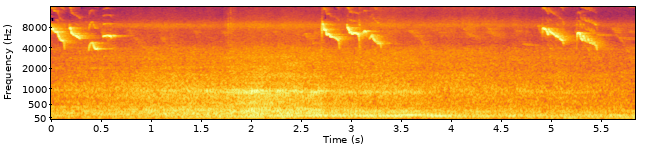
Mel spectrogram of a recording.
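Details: Mountain white-eye from Merapi, described as endemic and rare, an old bird still singing keenly: short bursts of thin, high, downward-slurred chirps in three groups, with steady low background rumble between phrases.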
